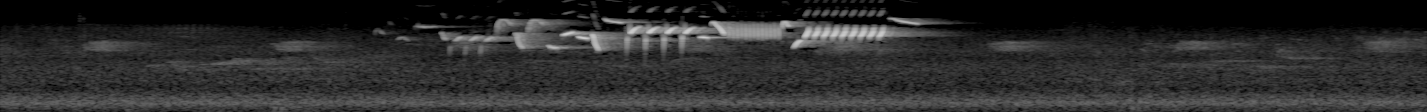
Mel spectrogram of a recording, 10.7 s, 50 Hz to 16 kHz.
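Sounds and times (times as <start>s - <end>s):
Eurasian wren Troglodytes troglodytes singing: 2.8s - 7.1s.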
